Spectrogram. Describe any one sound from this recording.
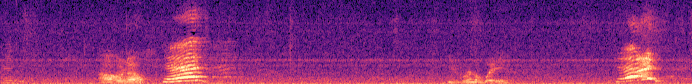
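A young boy calls out loudly in short bursts outdoors.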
